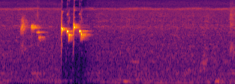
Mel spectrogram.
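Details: Vigorous sooty-headed bulbul song used as a lure: faint soft notes, then one loud, fast phrase of bright bubbling whistles lasting under half a second, followed by near quiet with a low hum.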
